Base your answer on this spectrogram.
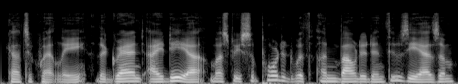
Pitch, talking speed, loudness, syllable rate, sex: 130 Hz, 130 wpm, -18 LUFS, 4.7 syllables/s, male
